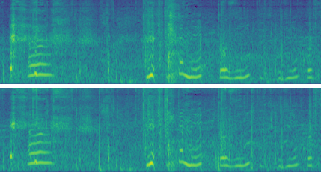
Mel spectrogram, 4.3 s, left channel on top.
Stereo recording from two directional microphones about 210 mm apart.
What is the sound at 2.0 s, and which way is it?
Speech, centre (ahead or behind).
